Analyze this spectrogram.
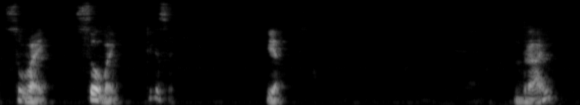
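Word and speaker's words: zwei: নিচের দিকে ব্যাকা করবেন, তারপর প্রোনাউন্সিয়েশনটা করবেন সোভাই, সোভাই।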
